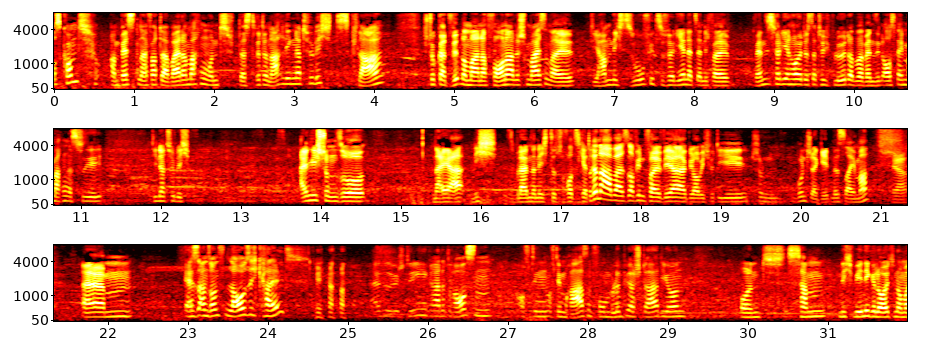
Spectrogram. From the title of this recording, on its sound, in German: Live-Reportage aus dem Berliner Olympiastadion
